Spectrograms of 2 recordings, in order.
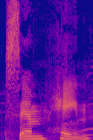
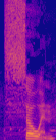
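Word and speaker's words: Samhain: They called it Sam Hayne, Sam Hine, but it's pronounced sewing, not Sam Hine, but everyone says it the wrong way.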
